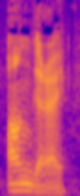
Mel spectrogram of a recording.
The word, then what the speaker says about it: angere: Now, what's interesting about unctuous is it comes from the Latin verb angere. Well, if you fall in classical pronunciation, angere.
